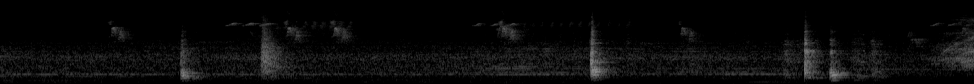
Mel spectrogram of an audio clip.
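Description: Sparse short bird chirps at irregular intervals over a faint steady hum.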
